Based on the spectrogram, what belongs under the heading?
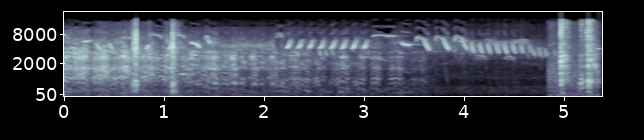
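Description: Small birds chirping, many quick high calls overlapping, with a rapid run of repeated trill notes in the middle and a couple of sharp clicks early on. About five seconds in it cuts abruptly to louder noise with sharp knocks.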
